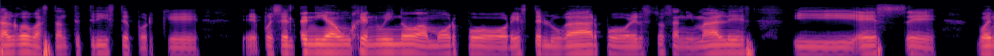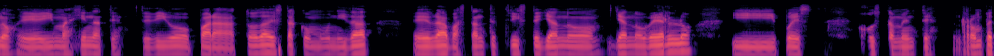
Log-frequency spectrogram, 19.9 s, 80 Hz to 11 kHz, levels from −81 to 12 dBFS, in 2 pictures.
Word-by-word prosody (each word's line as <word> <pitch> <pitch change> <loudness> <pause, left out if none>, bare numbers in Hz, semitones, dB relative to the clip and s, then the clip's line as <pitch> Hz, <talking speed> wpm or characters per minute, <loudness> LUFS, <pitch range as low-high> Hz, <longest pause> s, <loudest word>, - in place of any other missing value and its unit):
algo 115 +2 +6
bastante 100 -1 -1
triste, 110 0 -5
porque, 90 -2 -5 0.4
eh - - -3
pues, - - -2
él 105 -1 +3
tenía 115 -2 +7
un 115 0 +3
genuino 115 +1 +4
amor 100 +3 0
por 95 -3 +1
este 105 +2 0
lugar, 105 +2 +4
por 100 -2 -1
estos 105 +4 -7
animales, 110 +5 +1 0.4
y 95 -2 -1
es, 105 +1 +1
eh, 95 -5 0 0.4
bueno, 100 -2 +2
eh, 95 -1 0
imagínate, 95 -1 -5 0.2
te 95 - -8
digo, 95 0 -3
para 85 -4 +2
toda 110 +1 +1
esta - - -3
comunidad 95 +2 -2 0.4
era 100 +2 +3
bastante 100 +1 -5
triste 105 -1 -6
ya 95 -1 +2
no 95 +1 -3
ya 100 - +1
no 100 -1 -3
verlo 120 +5 +2 0.4
y, 90 -1 -3
pues, 95 -2 -4 0.4
justamente, 95 -1 -6
rompe 105 +2 -2
100 Hz, 125 wpm, -26 LUFS, 95-110 Hz, 0.4 s, tenía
